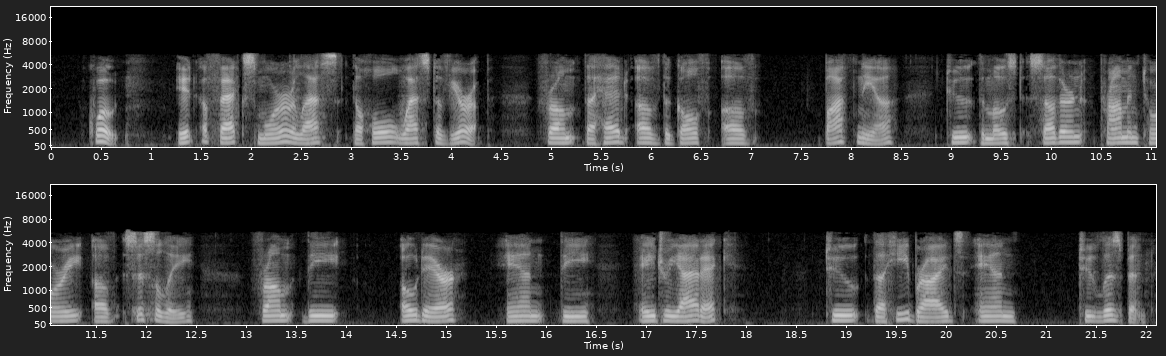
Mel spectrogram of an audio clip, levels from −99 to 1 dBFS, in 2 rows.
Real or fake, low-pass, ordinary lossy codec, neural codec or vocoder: real; 5.4 kHz; AAC, 32 kbps; none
